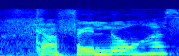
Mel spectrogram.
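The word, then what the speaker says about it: Café LOHAS: Café Lojas se escribe L-O-H-A-S. – Café Lojas. Así es.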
